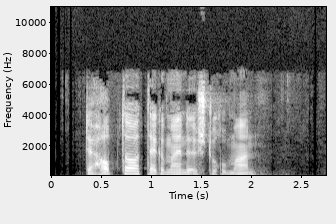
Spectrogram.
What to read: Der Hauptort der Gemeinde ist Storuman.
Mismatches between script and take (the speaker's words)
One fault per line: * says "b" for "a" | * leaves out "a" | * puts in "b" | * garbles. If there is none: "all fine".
all fine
